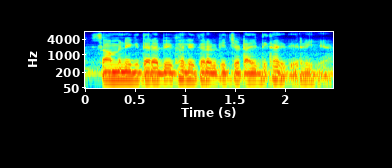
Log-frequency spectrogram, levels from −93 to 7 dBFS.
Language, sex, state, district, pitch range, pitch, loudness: Hindi, male, Uttar Pradesh, Shamli, 100-105 Hz, 100 Hz, -15 LUFS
